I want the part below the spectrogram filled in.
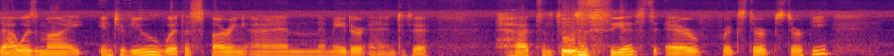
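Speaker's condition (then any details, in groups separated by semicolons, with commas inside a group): Stuttering; stutter since early childhood; stutters less while recording, more with recorder off or own voice muffled, stutters on 'animation'; repeated sounds, prolonged sounds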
